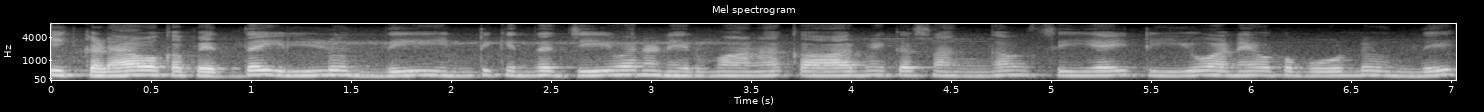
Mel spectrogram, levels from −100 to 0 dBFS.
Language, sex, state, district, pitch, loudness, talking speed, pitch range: Telugu, female, Andhra Pradesh, Sri Satya Sai, 180 Hz, -19 LUFS, 130 wpm, 170-190 Hz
